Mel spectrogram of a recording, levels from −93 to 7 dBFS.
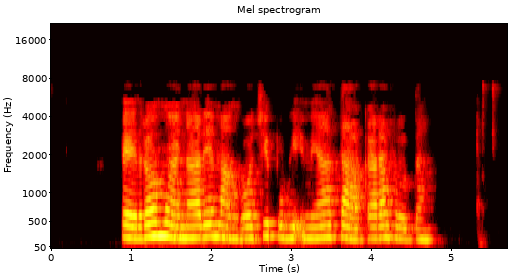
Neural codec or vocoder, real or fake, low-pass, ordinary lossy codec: codec, 16 kHz, 4 kbps, X-Codec, HuBERT features, trained on general audio; fake; 7.2 kHz; MP3, 32 kbps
